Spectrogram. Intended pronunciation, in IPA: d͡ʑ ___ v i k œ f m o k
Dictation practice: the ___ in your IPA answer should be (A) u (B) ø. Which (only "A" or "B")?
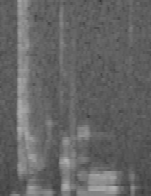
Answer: B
